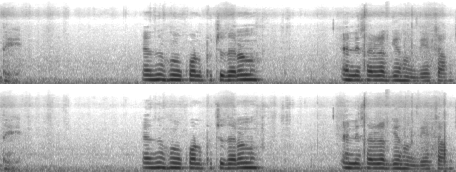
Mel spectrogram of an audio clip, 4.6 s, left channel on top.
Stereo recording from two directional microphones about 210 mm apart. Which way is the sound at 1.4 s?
20° left (ahead or behind).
